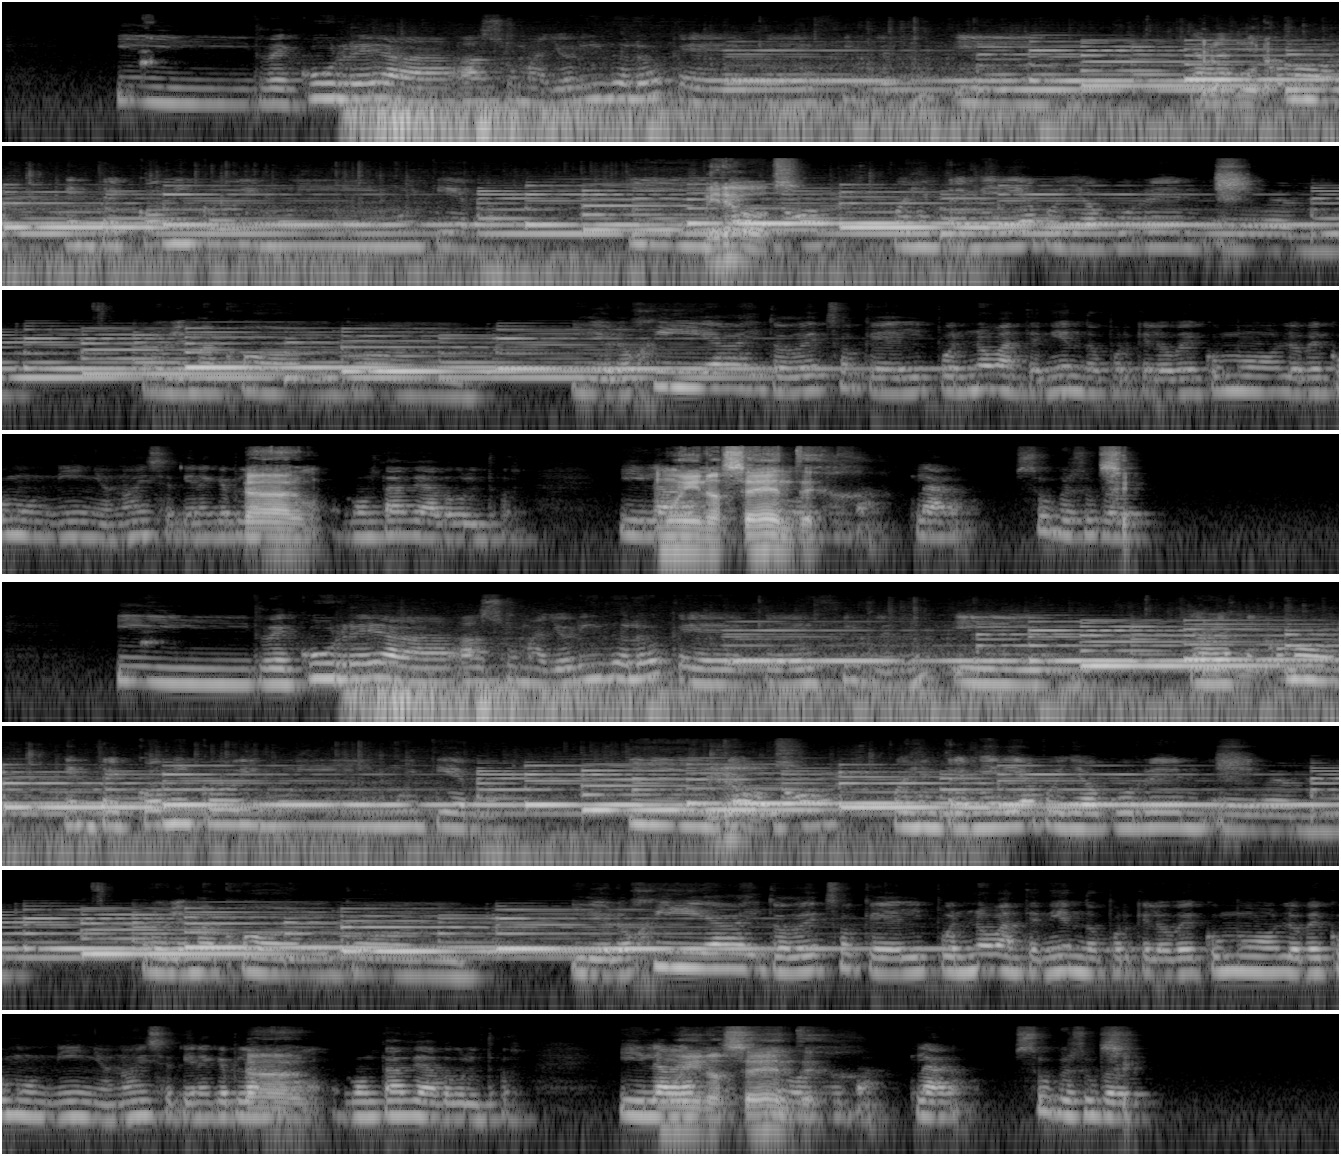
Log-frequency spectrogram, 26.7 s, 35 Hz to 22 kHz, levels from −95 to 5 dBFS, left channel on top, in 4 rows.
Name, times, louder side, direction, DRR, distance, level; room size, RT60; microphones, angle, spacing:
voice 1, 0.6-5.4 5.9-6.7 7.0-9.2 9.8-13.4 14.1-15.7 16.2-21.5 21.7-22.6 23.1-23.5 23.8-24.3 24.6-24.9 25.1-25.7, right 5 dB, 45° right, 2.3 m, -34 dB
sound 1, 1.7-11.7, left 1 dB, 5° right, 1.2 m, -42 dB
Guitar, 3.6-18.2, right 2 dB, 70° right, 1.9 m, -27 dB
voice 2, 10.2-10.6 12.8-12.9 21.3-21.6 23.3-24.1 25.5-25.7, left 9 dB, 50° left, 0.4 m, -27 dB
9.6 x 3.3 x 3.0 m
head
